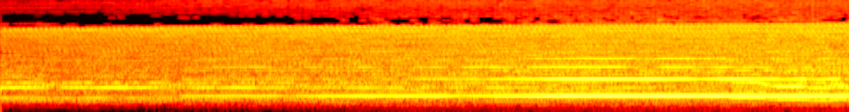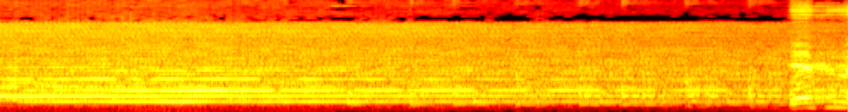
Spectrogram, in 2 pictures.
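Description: Beatless breakdown of psytrance music: sustained electronic tones held with no kick drum or bass. About halfway through, one tone glides down in pitch, and the music swells a little louder around three seconds in.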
